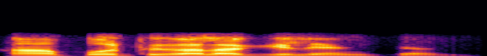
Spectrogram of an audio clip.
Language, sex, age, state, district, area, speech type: Goan Konkani, male, 45-60, Goa, Canacona, rural, conversation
